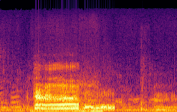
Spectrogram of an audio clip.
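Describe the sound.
Deep growl from a large, shaggy grey shepherd dog: a harsh, tonal snarl of about half a second, then a lower, rougher rumble that trails off.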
